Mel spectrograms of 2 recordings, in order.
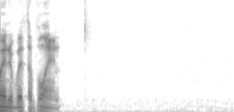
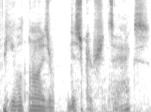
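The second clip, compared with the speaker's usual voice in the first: whispering; 16 dB quieter, faster than usual. Real, not acted. Quick aside to co-host.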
